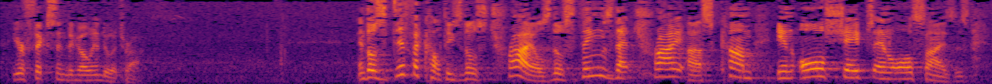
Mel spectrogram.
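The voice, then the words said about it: Pikeville regional accent. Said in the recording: “I say with my Pikevillian accent”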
